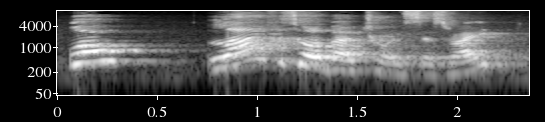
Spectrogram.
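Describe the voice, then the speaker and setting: A woman from Romania, giving a motivational talk in an emphatic, expressive storytelling manner. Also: high voice, measured pace, roomy sound, low-quality recording. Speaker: motivational speaker.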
